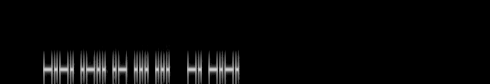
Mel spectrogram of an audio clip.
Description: Morse code, heard as a keyed tone, about 46 wpm, 700 Hz. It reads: CLASS NC
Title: Winter Field Day Exchanges 45wpm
